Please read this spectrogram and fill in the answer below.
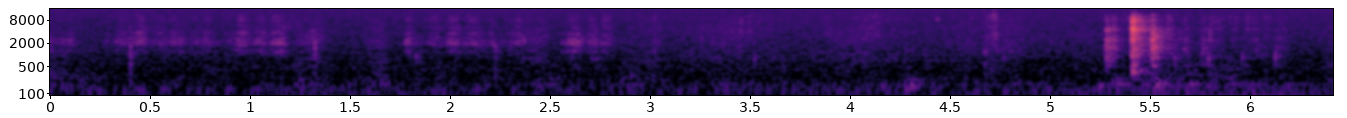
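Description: Faint, soft strokes of a water-brush pen dabbing watercolour onto a paper card. A single sharp knock comes near the end.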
